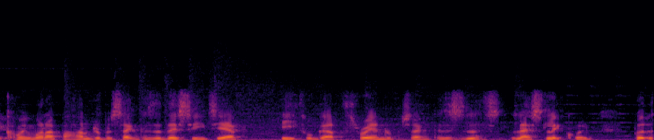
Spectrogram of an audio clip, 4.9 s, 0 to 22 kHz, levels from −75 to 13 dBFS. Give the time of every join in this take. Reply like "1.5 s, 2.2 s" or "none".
none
